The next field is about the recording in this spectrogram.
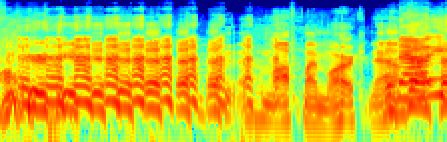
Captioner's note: everyone laughs; laughs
